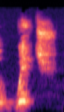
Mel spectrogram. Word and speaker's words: The VVitch: The Witch, which is spelled with two V's.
